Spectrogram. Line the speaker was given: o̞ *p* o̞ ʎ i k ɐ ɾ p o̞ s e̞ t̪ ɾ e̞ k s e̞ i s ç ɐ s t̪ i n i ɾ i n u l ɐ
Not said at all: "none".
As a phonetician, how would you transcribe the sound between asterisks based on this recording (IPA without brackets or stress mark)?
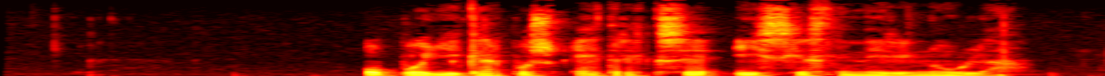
p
